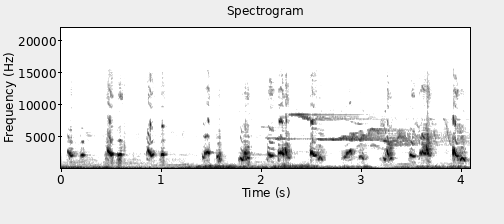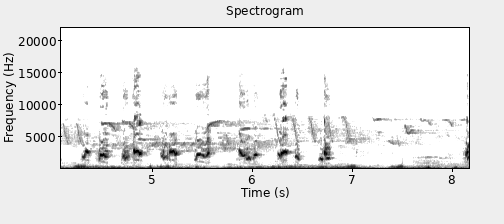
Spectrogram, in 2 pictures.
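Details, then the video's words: Lure recording of a sooty-headed bulbul in gacor ngeropel song meant to draw replies from other bulbuls: steady run of short, sharp, clear chirps repeated roughly every third of a second over a low background hum. "PANCINGAN TRUCUK GACOR NGEROPEL"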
